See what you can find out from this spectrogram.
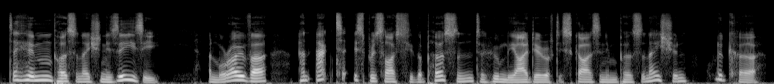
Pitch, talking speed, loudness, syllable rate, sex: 140 Hz, 180 wpm, -19 LUFS, 6.5 syllables/s, male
